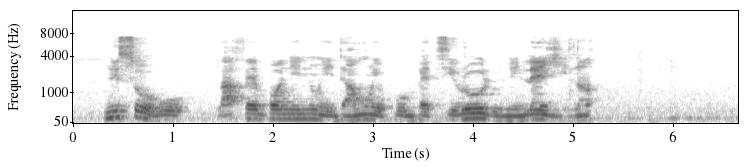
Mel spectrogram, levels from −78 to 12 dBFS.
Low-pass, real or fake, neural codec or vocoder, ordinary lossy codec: 7.2 kHz; real; none; none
